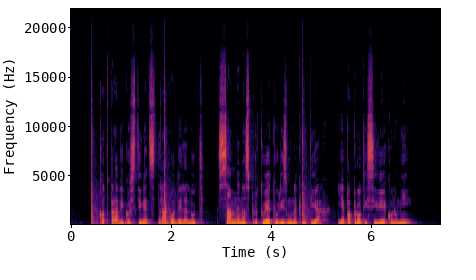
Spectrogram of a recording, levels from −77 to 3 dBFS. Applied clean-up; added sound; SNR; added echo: none; Fireworks; 19 dB; none.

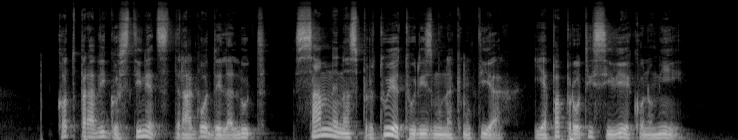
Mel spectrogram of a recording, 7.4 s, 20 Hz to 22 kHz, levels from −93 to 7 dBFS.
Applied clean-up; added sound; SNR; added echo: neural mask model DeepFilterNet 3.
